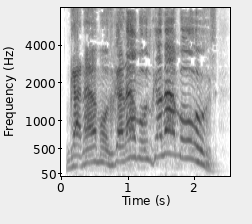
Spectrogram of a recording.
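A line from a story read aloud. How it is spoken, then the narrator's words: Shouting. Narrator (Spanish): gritaba Ron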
